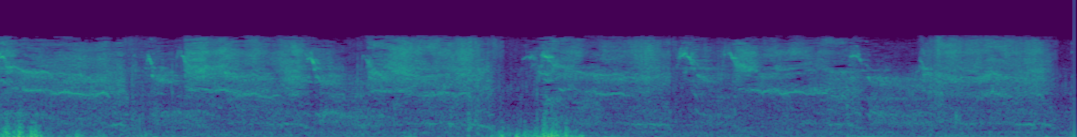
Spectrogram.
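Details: Two white stork chicks on the town hall tower nest in Alcalá de Henares, Spain, fed by the male at dusk. A run of wheezy, wavering mewing calls, punctuated by a few low thuds.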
